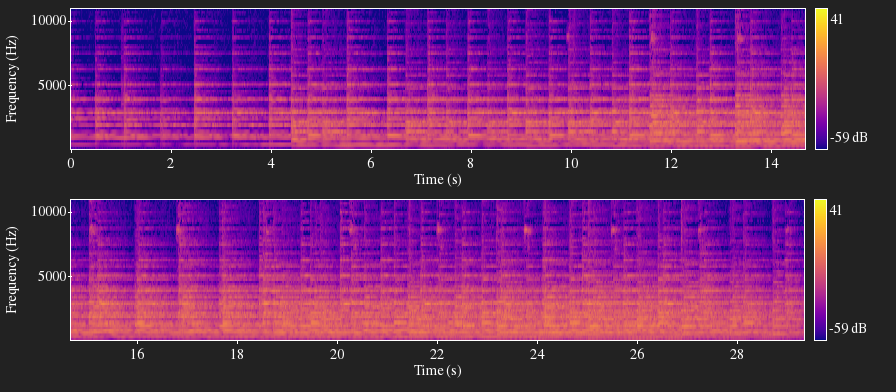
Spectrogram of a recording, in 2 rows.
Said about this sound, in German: Es ist 12 Uhr. Das Mittagsläuten kommt heute von der evangelischen Kirche St. Lukas im oberpfälzischen Regensburg.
